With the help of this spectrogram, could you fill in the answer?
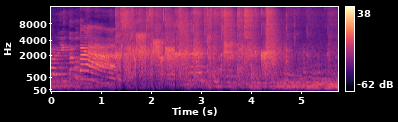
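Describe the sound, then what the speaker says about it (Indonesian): Children in a classroom clap together after the last group presentation, a dense patter of small hands close by with a few kids' voices mixed in. "Kita beri tepuk tangan."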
